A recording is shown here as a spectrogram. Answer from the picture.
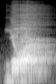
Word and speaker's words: you're: Now again, this, you do not say it like you are, because that is you are. This is a different word. So you pronounce it like your.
